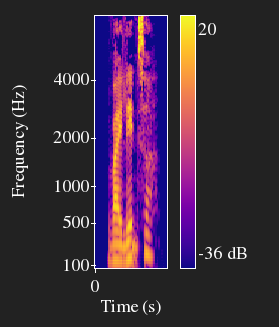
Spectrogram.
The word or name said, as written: vejlenser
